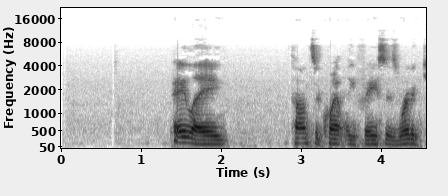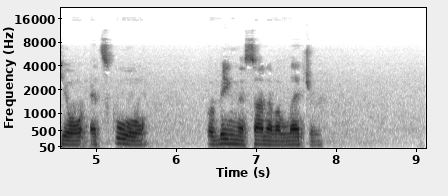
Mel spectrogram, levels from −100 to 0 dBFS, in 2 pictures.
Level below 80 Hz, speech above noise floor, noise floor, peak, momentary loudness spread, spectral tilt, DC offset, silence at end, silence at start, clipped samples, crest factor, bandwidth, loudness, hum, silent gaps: -52 dBFS; 45 dB; -59 dBFS; 0 dBFS; 9 LU; -6.5 dB/octave; under 0.1%; 1.3 s; 1.4 s; under 0.1%; 16 dB; 8.8 kHz; -15 LUFS; none; none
